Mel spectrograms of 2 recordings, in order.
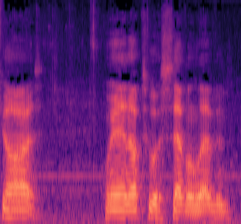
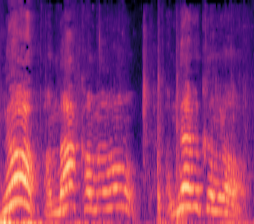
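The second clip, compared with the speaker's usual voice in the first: defiant yell; 12 semitones higher, 5 dB louder than usual. Retold or imitated. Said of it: "And I'm like".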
